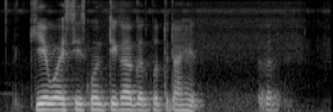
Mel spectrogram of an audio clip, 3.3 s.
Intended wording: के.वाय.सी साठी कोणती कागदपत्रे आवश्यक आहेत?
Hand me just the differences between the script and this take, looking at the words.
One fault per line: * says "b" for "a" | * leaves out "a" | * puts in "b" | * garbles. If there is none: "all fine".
* leaves out "साठी"
* leaves out "आवश्यक"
